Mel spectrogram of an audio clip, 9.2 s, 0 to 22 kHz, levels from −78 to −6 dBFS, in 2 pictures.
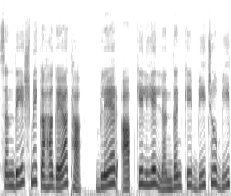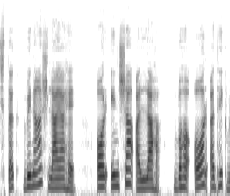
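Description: Nothing in this speech recording stands out as a technical fault, so there's really nothing to flag here.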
